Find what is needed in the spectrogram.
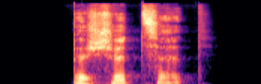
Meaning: second-person plural subjunctive I of beschützen
- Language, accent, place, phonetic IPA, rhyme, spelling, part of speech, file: German, Germany, Berlin, [bəˈʃʏt͡sət], -ʏt͡sət, beschützet, verb, De-beschützet.ogg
